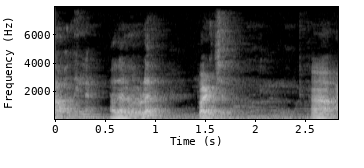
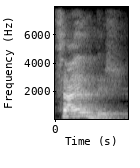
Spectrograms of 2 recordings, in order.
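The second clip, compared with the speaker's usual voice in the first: Childish opened high on its first syllable; first-syllable stress; 7 semitones higher, 4 dB louder, much slower than usual. Shown as a demonstration. Teacher modelling stress, first syllable of childish high. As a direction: hit the start of childish. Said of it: "first syllable".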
